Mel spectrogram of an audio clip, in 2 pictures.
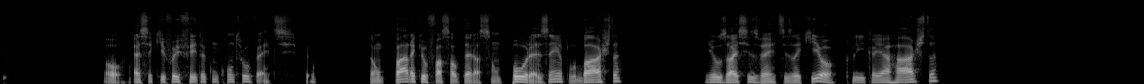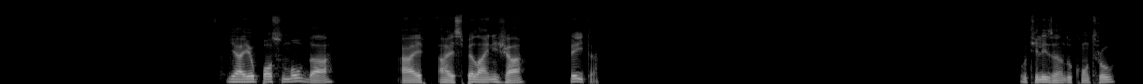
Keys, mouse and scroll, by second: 0.9 click, 6.5 click, 7.1 click, 9.8 click, 10.3 click, 11.1 click, 11.6 click, 13.3 click, 14.1 click, 15.9 click, 16.6 click, 19.2 click, 19.7 click, 21.6 click, 22.2 click.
